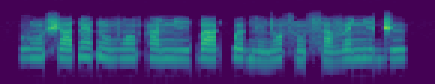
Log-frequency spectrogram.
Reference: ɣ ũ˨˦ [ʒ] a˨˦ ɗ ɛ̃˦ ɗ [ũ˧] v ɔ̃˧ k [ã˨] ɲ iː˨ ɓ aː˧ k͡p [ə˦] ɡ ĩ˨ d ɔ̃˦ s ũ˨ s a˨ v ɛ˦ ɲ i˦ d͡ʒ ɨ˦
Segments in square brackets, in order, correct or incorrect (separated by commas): incorrect, correct, incorrect, incorrect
